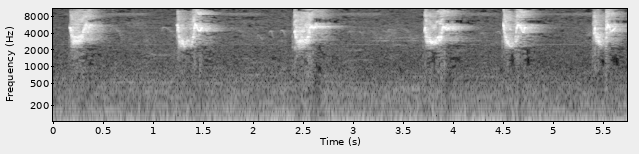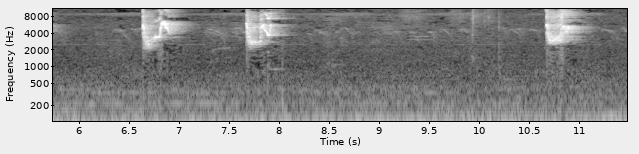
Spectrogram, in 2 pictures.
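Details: Long-tailed shrike singing strongly with a clear voice, recorded as a lure for mute shrikes: harsh, raspy downslurred notes given singly about once a second, with a faint low hum behind and a brief pause before the final note.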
